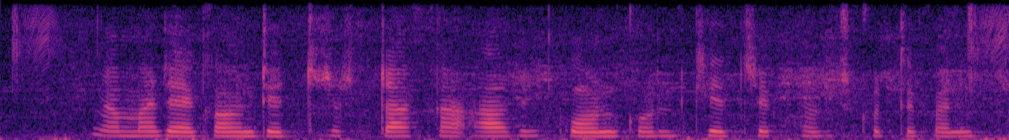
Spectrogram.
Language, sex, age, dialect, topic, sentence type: Bengali, female, 31-35, Rajbangshi, banking, question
